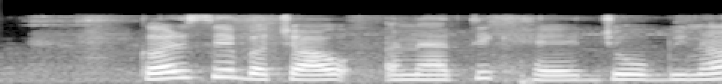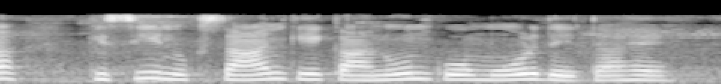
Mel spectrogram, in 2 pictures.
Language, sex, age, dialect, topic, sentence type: Hindi, female, 56-60, Marwari Dhudhari, banking, statement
